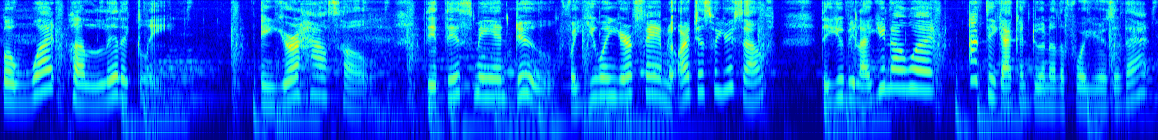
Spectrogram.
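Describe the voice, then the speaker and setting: A woman's voice: mid-range voice, animated, moderate pace, over music. A woman co-hosting a podcast with her husband, talking in casual political chat, listing points wryly with sarcasm and frequent fillers. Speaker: podcast co-host.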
